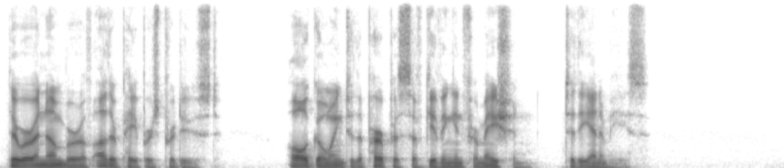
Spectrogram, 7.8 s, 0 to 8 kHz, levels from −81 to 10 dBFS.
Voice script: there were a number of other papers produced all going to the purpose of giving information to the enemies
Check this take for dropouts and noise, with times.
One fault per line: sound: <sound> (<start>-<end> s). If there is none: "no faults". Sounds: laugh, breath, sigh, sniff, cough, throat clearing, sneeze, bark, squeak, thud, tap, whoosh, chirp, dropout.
no faults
